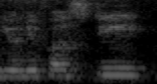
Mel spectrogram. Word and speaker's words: university: So children, university, the sound is starting with a vowel U, but the pronunciation is university. Uni. So that's why the sound is starting with Y, so that's why we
